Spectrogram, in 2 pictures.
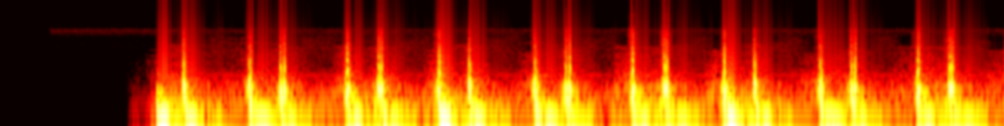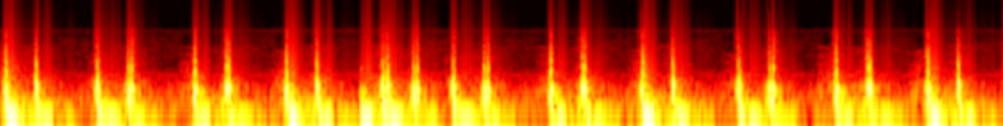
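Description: A heartbeat sound effect: deep thumps in quick pairs, about two pairs a second, over a faint steady hum. It starts just under a second in and cuts off sharply at the end.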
